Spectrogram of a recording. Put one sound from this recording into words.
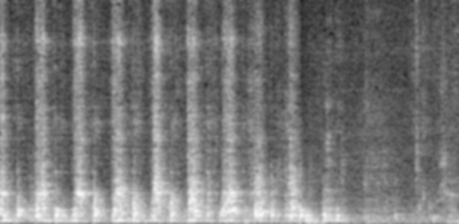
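A knife scrapes and shaves wood in quick strokes.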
